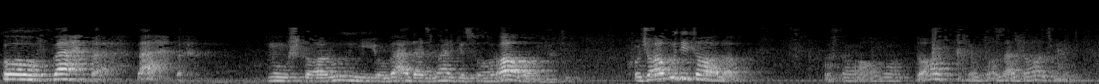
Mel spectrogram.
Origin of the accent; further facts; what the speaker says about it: Ahvaz, Khuzestan, Iran; گفت کجا؟ گفتم آقا ما از اهواز اومدیم.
